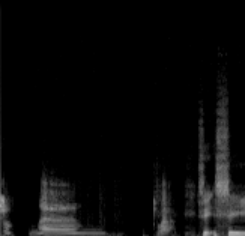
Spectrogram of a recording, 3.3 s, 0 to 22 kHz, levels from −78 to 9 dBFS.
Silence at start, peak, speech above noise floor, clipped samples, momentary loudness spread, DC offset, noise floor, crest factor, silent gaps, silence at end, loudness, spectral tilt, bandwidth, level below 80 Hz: 0 s; -10 dBFS; 25 dB; under 0.1%; 23 LU; under 0.1%; -51 dBFS; 20 dB; 0.25-0.38 s, 1.69-1.89 s, 1.99-2.03 s; 0 s; -30 LUFS; -4 dB/octave; 18 kHz; -64 dBFS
